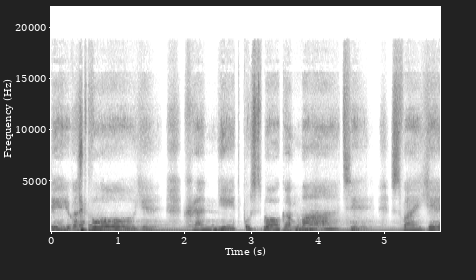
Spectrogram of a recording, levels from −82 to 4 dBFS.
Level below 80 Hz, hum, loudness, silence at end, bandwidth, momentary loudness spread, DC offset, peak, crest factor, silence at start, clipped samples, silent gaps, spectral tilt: -50 dBFS; none; -31 LUFS; 0 s; 19.5 kHz; 11 LU; under 0.1%; -12 dBFS; 20 dB; 0 s; under 0.1%; none; -5 dB/octave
